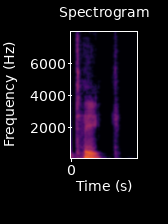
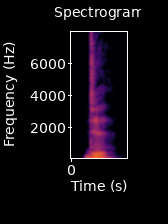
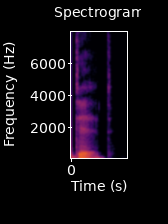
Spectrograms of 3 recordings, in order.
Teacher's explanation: have the sound as in pay and [Music] as in baby with the tip of the tongue contacting the gum ridge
